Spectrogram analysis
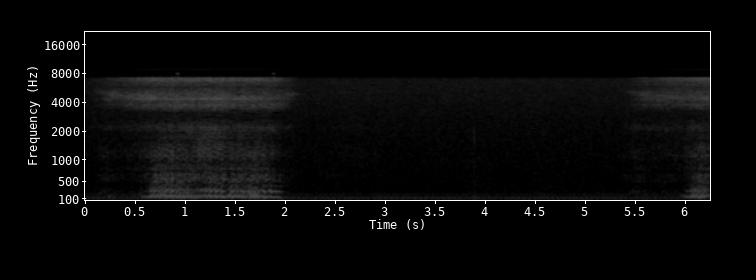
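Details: Snoring: two low, rumbling snores separated by a quiet pause, with a steady faint hum in the background.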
